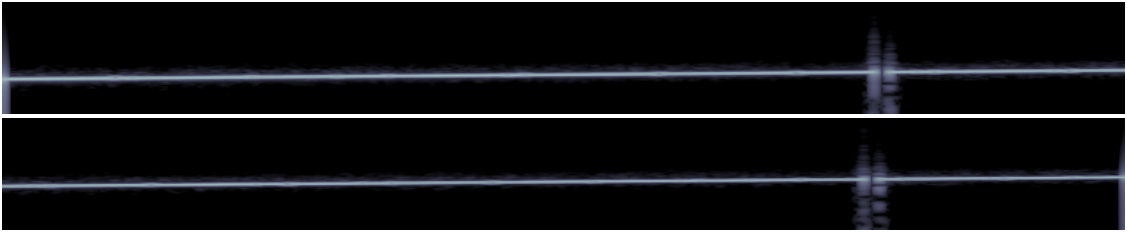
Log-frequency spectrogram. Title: Hearing Test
